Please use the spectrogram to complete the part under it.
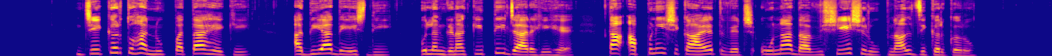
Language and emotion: Punjabi, neutral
